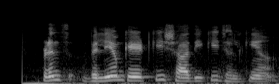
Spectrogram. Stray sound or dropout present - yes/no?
no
